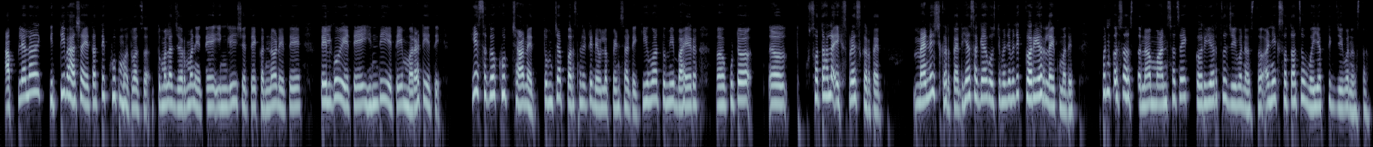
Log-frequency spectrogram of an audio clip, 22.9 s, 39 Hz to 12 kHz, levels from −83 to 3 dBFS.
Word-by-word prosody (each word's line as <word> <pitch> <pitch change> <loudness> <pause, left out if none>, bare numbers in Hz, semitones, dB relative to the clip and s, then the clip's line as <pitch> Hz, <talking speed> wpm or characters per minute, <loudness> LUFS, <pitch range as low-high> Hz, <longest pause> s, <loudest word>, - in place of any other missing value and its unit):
आपल्याला 270 +12 +2 0.2
किती 240 +6 -1
भाषा 260 -4 +4
येतात 220 0 0
ते - - +1
खूप 280 -2 -2
महत्त्वाचं. 185 -6 -2 0.2
तुम्हाला 210 +2 +1
जर्मन 195 +4 0
येते, 195 +1 -2
इंग्लिश 210 +4 -2
येते, 190 0 -3
कन्नड 195 +3 0
येते, 190 +2 -2 0.4
तेलुगू 230 +4 +3
येते, 205 -3 +1
हिंदी 215 +5 -1
येते, 200 -1 -1
मराठी 190 +8 +1
येते. 200 -5 -4 0.6
हे 340 +1 +3
सगळं 300 -1 +2
खूप 305 -1 -1
छान 215 -2 +3
आहेत 175 - 0 0.2
तुमच्या 230 +4 +1
पर्सनॅलिटी 215 +1 -1
डेव्हलपमेंटसाठी. 185 -3 -2
किंवा 235 +2 +1
तुम्ही 230 0 +1
बाहेर 205 +2 +2 0.4
अ, 205 0 +3
कुठं 240 +2 +4 0.4
अ, 220 0 +5 0.5
स्वतःला 285 +2 +3
एक्सप्रेस 250 +3 +1
करतायेत 175 -6 -1 0.6
मॅनेज 275 +8 +4
करतायेत. 200 -6 -1
ह्या 265 +5 +4
सगळ्या 270 -1 +2
गोष्टी 245 -1 0
म्हणजे 230 +2 +1
म्हणजे 260 +4 0
करिअर 275 +3 +7
लाईफमध्ये. 190 -7 0 0.5
पण 330 +1 +2
कसं 275 +3 +3
असतं 250 -6 -3
ना 205 +1 +3
माणसाचं 215 +4 0
एक 275 0 -1
करिअरचं 235 +5 +1
जीवन 210 -2 0
असतं 175 +3 -3
आणि 220 +5 +1
एक 255 - -5
स्वतःचं 235 +2 -1
वैयक्तिक 195 +3 0
जीवन 180 -1 -1
असतं. 160 +2 -7
220 Hz, 160 wpm, -23 LUFS, 195-255 Hz, 0.6 s, करिअर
